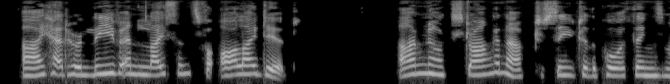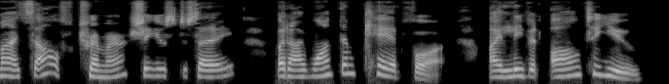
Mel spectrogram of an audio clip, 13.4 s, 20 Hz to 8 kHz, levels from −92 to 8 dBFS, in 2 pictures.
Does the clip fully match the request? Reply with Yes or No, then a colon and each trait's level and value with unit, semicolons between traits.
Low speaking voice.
No: high, 240 Hz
